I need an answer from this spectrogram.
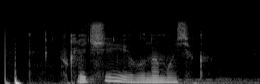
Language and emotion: Russian, neutral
